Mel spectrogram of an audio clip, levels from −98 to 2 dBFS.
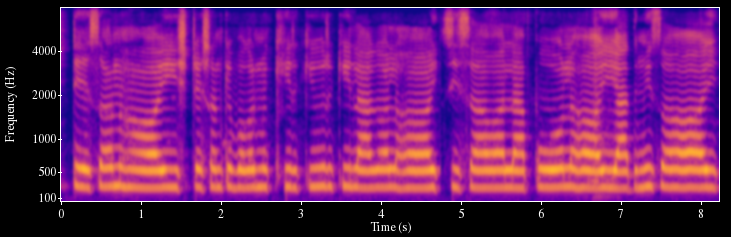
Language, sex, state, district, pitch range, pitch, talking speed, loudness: Bajjika, female, Bihar, Vaishali, 265-275 Hz, 270 Hz, 115 wpm, -23 LUFS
